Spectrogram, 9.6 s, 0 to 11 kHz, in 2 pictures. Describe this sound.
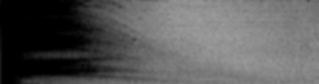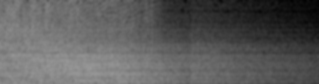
Space Attack2
Heavily processed VST synth sounds using various filters, delays, chorus, flangers and reverb.
Phaser, Spaceship, Outer, Space, Hyperdrive, Warp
